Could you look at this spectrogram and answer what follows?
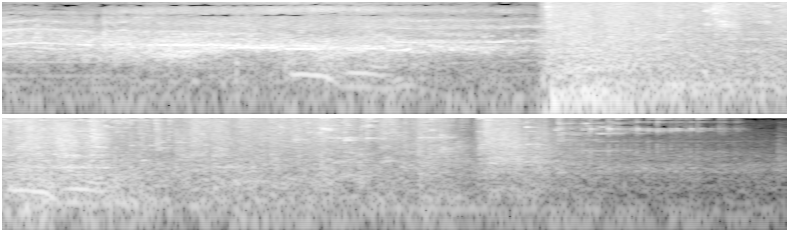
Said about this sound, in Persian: همین که به خودش آمد چراغ را رد کرد و وسط سیلی از ماشین قرار گرفت صدای نره بوغ و ترمز ماشین ها بلند شد و با چرخاندن فرمان از یکی دو تای آنها گذشت اما سومی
